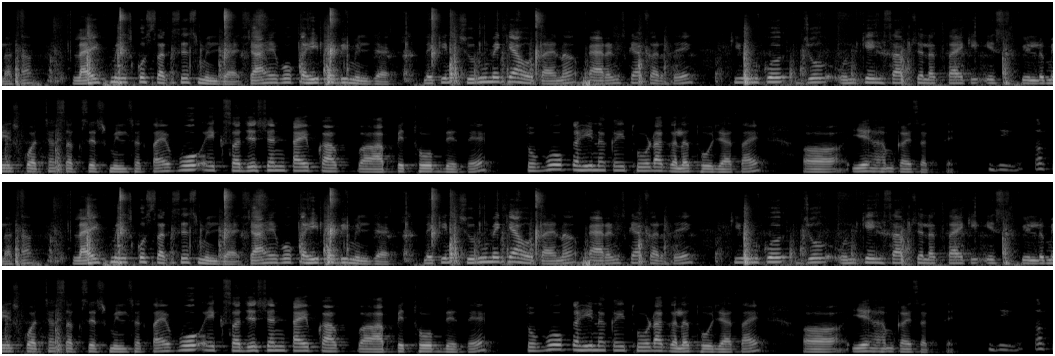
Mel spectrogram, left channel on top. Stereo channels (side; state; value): both; identical; correlation 1.00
